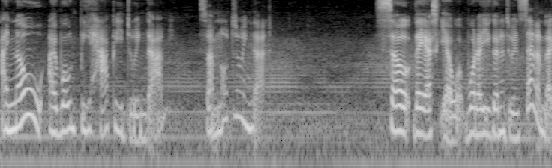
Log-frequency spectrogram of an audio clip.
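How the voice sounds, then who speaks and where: Over noticeable background noise, a woman talks with a German accent. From Germany. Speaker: YouTuber. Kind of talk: personal vlog monologue. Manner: halting.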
